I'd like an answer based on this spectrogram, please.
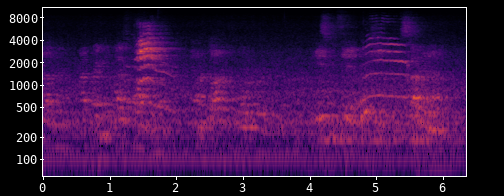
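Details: Pet kittens calling for their owner with attention-seeking meows: a rising-falling meow early on, then a longer arched meow with a bright harmonic stack later, over people talking in Bengali.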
